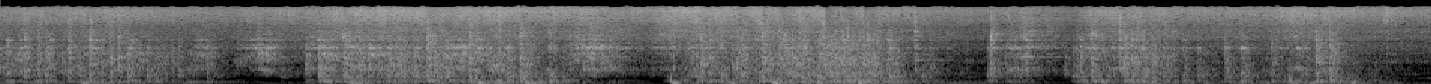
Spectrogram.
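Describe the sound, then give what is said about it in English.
Aromatics stir-fry over intense heat in a pan rather than a wok. A loud, continuous sizzle runs throughout, with rougher scraping and stirring bursts that swell and ease at irregular intervals. “So again, what you're doing here is you're, in Cantonese, we call this bao, which means to explode. So that's kind of what you're doing. You want to get a sort of like really intense heat on these aromatics, bring out their aroma.”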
